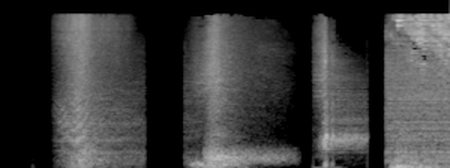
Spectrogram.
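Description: Three swoosh sound effects one after another, the third one short, then a loud musical hit about five seconds in that rings on and slowly fades: the sound of a channel logo intro sting.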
